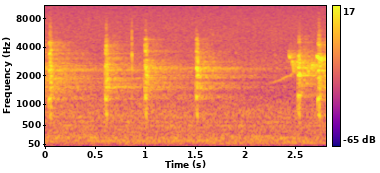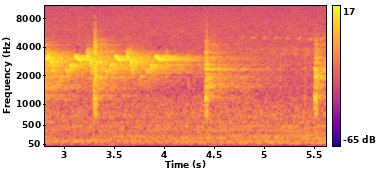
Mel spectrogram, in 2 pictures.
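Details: Wild turkey hens calling: several loud, sharp cutts spaced unevenly, then a fast high string of yelps with bright squeaky notes, followed by more scattered clucks, no hunter calling.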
